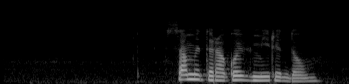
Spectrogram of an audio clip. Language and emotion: Russian, neutral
